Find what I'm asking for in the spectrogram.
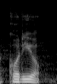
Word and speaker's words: Goryeo: Aunque se escriba Goryeo, se pronuncia Koryo.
